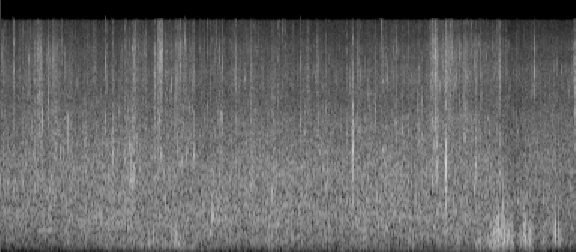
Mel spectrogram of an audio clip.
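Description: Choppy water lapping and splashing below a pier, with wind buffeting the microphone and a few small clicks. The splashing swells near the end as a hooked fish thrashes at the surface.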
